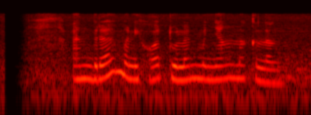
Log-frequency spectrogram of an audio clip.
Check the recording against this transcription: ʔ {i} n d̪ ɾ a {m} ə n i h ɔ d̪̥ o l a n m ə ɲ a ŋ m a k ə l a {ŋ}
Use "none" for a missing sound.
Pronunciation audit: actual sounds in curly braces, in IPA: a, m, ŋ

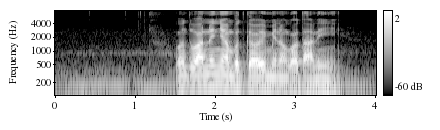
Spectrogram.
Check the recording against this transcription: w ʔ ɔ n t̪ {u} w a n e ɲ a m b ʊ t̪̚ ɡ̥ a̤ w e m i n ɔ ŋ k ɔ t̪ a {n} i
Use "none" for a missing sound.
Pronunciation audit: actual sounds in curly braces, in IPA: u, n

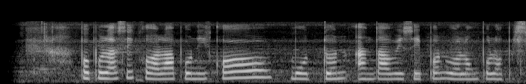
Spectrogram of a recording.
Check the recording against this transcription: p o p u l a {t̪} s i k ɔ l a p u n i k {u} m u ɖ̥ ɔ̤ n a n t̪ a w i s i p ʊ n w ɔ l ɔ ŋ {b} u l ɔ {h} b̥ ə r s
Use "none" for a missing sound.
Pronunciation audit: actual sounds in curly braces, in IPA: none, ɔ, p, h

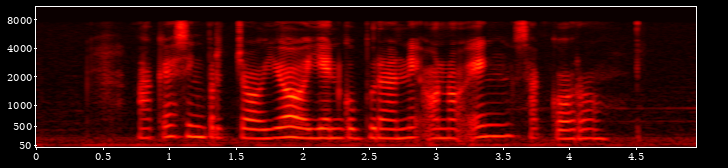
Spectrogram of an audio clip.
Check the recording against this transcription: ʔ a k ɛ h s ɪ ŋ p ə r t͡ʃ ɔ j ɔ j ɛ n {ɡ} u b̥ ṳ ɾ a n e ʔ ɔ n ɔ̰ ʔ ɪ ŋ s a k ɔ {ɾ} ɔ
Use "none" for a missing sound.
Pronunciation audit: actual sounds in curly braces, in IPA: k, ɾ

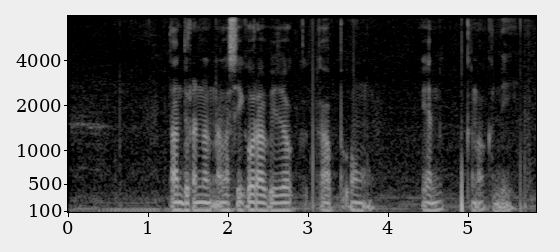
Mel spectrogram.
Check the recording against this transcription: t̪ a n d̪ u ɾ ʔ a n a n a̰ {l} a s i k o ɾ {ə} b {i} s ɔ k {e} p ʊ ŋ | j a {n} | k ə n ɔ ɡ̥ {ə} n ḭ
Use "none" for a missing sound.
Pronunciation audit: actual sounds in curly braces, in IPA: l, a, i, a, n, ə

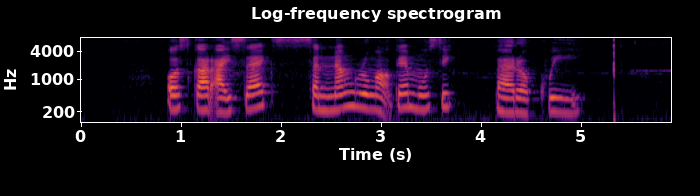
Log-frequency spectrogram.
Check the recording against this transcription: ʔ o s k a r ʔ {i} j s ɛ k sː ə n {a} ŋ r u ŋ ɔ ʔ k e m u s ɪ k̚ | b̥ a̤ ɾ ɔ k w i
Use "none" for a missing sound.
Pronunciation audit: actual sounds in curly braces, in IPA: a, ə

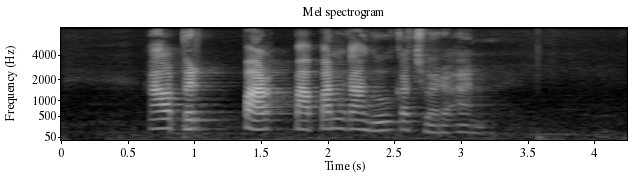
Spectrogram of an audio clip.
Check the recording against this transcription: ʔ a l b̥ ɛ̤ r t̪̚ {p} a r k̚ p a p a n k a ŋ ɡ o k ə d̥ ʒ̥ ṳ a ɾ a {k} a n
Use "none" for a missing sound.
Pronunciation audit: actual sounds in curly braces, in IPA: p, ʔ

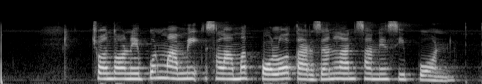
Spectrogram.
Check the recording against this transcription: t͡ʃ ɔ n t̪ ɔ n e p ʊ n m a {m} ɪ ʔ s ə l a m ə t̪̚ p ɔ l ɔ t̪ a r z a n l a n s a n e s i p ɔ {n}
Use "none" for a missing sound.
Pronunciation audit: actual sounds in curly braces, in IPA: m, n

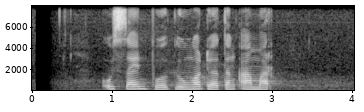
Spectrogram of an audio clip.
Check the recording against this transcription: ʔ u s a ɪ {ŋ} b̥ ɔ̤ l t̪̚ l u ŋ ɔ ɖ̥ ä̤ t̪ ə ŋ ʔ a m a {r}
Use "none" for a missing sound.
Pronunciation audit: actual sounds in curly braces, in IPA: n, r

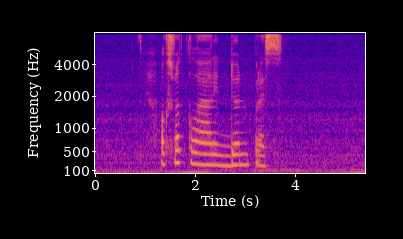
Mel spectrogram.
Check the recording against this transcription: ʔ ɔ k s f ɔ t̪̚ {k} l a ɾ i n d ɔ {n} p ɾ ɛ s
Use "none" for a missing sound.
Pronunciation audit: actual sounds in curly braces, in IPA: k, n

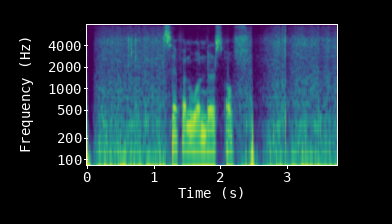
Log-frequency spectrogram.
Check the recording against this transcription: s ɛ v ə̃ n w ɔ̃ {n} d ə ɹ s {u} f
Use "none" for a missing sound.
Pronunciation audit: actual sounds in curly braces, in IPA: n, ɔ

